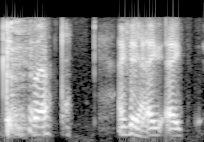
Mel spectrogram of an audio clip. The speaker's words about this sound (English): Sorry, go ahead. I just took a drink of water and I'm coughing.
